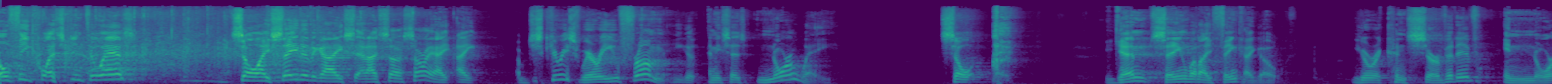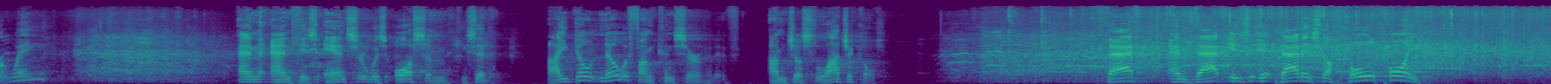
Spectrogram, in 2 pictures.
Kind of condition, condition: setting, live audience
